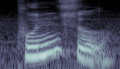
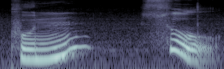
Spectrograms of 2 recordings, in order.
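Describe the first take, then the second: First: Said in the usual way. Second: "분, 수" split by a clear pause; syllable by syllable. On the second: Shown as a demonstration. Teacher building the word for learners, syllable by syllable. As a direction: sound out "분, 수" as two separate syllables. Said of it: "and then the consonant N".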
